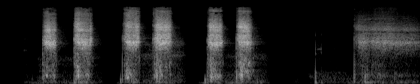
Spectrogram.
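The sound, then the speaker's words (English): A squirt bottle filled with a menthol balm thicker than water sprays in quick hissing spritzes, three pairs of short bursts, then a small click and a longer steady hiss of spray. No one speaks. “And Venui begins to spray.”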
